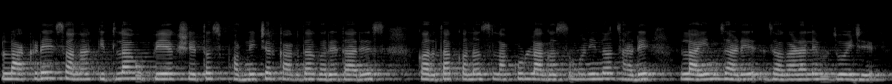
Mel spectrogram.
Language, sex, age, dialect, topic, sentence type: Marathi, female, 56-60, Northern Konkan, agriculture, statement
